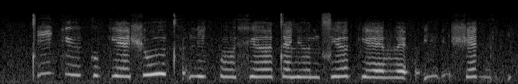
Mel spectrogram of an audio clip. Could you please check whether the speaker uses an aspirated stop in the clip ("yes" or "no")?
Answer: yes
